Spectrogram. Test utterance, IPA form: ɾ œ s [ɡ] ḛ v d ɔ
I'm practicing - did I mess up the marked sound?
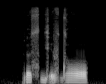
no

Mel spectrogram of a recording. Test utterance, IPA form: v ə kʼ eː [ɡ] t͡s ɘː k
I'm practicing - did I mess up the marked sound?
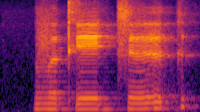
no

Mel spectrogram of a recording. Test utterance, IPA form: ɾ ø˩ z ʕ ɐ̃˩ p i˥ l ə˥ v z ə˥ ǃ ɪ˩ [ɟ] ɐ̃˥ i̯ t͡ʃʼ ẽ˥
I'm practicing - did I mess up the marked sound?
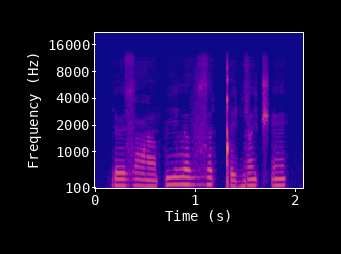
no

